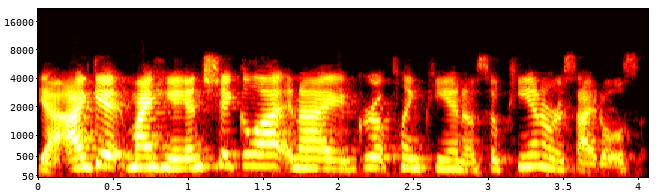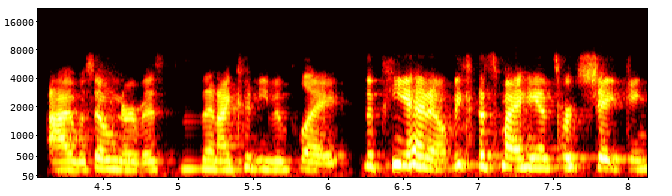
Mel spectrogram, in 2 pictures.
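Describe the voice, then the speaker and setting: A fairly high-pitched woman with a Kentucky accent, animated in tone and fairly quick in pace. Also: ordinary pitch variation, hardly any pauses. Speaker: professor and pitch coach. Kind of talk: online workshop presentation.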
